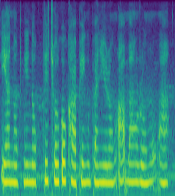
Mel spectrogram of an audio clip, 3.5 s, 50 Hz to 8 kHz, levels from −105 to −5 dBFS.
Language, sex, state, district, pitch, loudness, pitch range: Garo, female, Meghalaya, South Garo Hills, 270 Hz, -17 LUFS, 260-275 Hz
